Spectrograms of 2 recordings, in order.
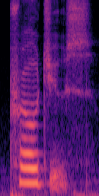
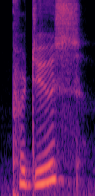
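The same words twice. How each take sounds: First: English "produce" as PRO-duce; "produce" with the English noun stress; stress on first syllable. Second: English "Produce" as pro-DUCE, rising; "Produce" with the English verb stress; stress on second syllable. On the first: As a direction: hit the PRO of "produce", full first vowel. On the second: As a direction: hit the DUCE of "Produce", first vowel reduced. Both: Shown as a demonstration. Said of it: "une syllabe reçoit un accent primaire".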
